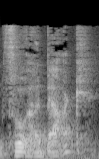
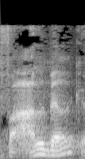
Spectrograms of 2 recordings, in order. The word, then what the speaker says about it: Vorarlberg: Lebt mit seiner Frau Irmi im Vorarlberg in Alberschwende. Ist richtig? – Das ist ja wichtig. Vorarlberg, also Betonung auf Arlberg.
